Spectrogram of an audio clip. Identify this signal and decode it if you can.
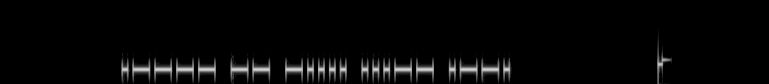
Morse code, heard as a keyed tone, about 22 wpm, 700 Hz. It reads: 1M63P
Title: Code Groups - 5 Letter:Numbers - 22wpm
